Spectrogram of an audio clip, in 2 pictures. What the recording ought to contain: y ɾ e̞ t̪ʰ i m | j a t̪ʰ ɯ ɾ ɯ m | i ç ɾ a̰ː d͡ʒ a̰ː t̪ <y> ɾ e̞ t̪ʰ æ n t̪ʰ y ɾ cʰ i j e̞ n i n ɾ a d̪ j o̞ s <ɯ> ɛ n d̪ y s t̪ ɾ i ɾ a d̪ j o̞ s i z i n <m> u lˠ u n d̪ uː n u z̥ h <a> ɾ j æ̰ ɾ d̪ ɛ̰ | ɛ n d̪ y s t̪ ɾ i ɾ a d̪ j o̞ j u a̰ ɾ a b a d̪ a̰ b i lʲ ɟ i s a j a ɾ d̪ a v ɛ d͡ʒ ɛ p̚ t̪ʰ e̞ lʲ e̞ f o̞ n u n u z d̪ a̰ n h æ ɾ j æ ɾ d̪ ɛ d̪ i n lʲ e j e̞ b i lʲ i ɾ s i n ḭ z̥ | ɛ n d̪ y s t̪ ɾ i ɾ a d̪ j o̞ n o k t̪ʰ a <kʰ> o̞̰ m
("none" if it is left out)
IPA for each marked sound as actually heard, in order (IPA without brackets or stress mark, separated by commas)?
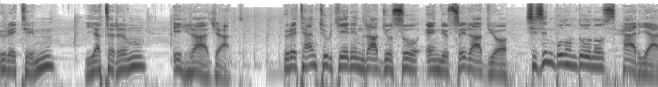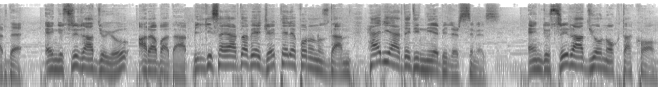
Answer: y, u, b, æ, kʰ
